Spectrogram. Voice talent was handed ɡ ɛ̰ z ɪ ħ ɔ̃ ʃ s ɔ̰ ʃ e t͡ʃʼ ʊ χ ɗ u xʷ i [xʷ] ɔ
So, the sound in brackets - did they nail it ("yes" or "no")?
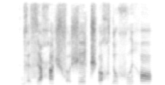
no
